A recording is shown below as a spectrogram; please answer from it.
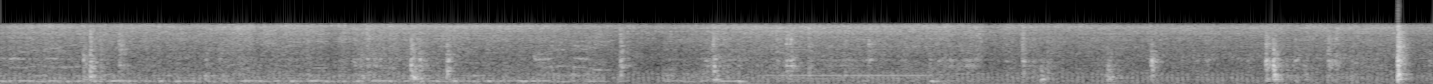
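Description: Western diamondback rattlesnake rattling in a steady, sizzling buzz, the defensive warning of a snake being handled with tongs. Scattered sharp knocks and clicks of the metal tongs and hook against the plastic transport box punctuate it, the sharpest right at the end.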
